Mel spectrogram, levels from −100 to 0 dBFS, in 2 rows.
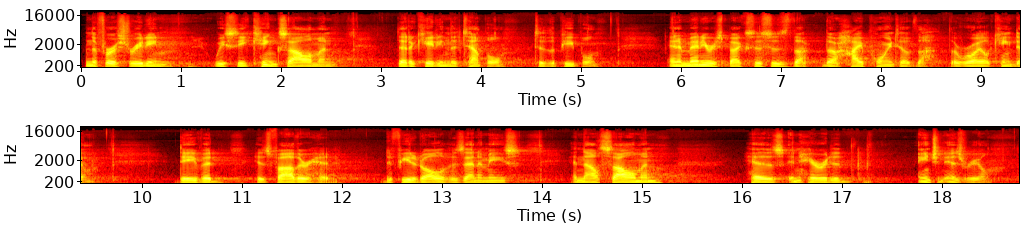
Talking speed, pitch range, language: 145 wpm, 95-110 Hz, English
